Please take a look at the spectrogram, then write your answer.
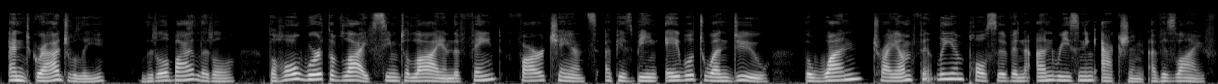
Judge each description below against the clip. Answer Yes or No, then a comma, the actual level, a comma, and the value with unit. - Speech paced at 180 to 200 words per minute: No, average, 165 wpm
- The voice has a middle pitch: Yes, medium, 175 Hz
